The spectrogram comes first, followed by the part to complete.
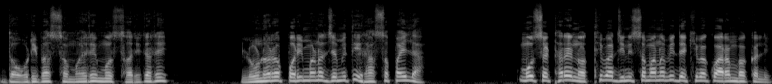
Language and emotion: Odia, fearful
